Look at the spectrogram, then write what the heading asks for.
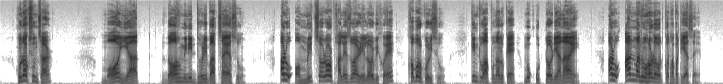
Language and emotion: Assamese, angry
